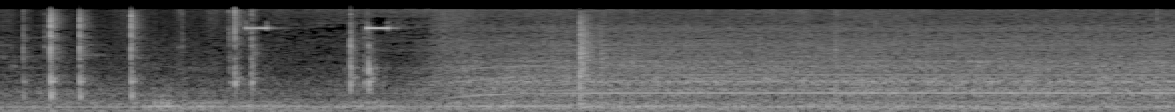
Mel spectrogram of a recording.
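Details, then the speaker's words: Hawkins Futura pressure cooker after fixing a no-steam problem by refitting the original screw, heated with hot water; a few light clicks then a steady soft hiss building from about two seconds, steam forming normally. "तो अब आपको ये जो steam है इसकी आवाज़ सुनाई देनी स्टार्ट हो चुकी होगी, और इसको प्रेस करने से आप देख रहे हो कि इसमें स्टीम चुटकियों में बननी शुरू हो चुकी है।"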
